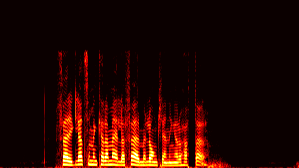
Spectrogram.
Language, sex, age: Swedish, female, 30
